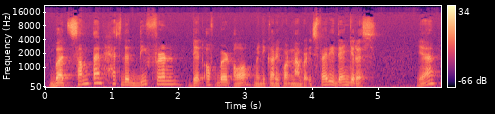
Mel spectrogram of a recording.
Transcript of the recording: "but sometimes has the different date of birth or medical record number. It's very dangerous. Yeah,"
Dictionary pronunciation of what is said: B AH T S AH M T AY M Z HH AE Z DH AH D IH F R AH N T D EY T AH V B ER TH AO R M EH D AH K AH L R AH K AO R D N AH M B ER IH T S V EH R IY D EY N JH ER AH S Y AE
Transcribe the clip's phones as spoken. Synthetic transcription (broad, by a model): B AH T S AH M T AY M S HH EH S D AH D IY F R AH N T D EY T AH F B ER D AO L M EH D AH K AH L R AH K AO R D N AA M B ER IH T S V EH R IY D EY N JH ER AH S Y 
